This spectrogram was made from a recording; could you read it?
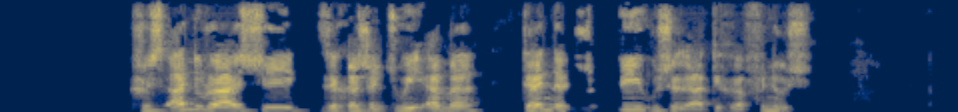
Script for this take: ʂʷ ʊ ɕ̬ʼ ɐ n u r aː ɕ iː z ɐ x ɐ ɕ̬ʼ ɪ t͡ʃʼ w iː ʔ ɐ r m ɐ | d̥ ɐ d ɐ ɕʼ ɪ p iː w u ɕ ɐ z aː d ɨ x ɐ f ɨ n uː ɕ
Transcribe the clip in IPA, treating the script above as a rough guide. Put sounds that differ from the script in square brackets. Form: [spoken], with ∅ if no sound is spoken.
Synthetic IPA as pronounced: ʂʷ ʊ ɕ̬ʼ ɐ n u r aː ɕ iː z ɐ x ɐ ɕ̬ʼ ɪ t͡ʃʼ w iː ʔ ɐ [∅] m ɐ | d̥ ɐ [n] ɐ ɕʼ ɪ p iː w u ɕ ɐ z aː d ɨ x ɐ f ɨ n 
